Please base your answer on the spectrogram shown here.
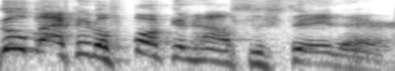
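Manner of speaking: very high, loud, swooping shout. Retelling how a man in a video yelled at his wife: imitating someone yelling. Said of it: "he yells at his wife".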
